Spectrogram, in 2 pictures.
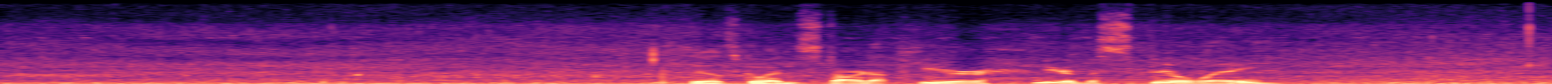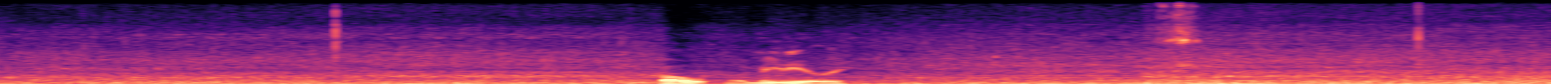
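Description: Water rushes steadily over a small weir nearby.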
